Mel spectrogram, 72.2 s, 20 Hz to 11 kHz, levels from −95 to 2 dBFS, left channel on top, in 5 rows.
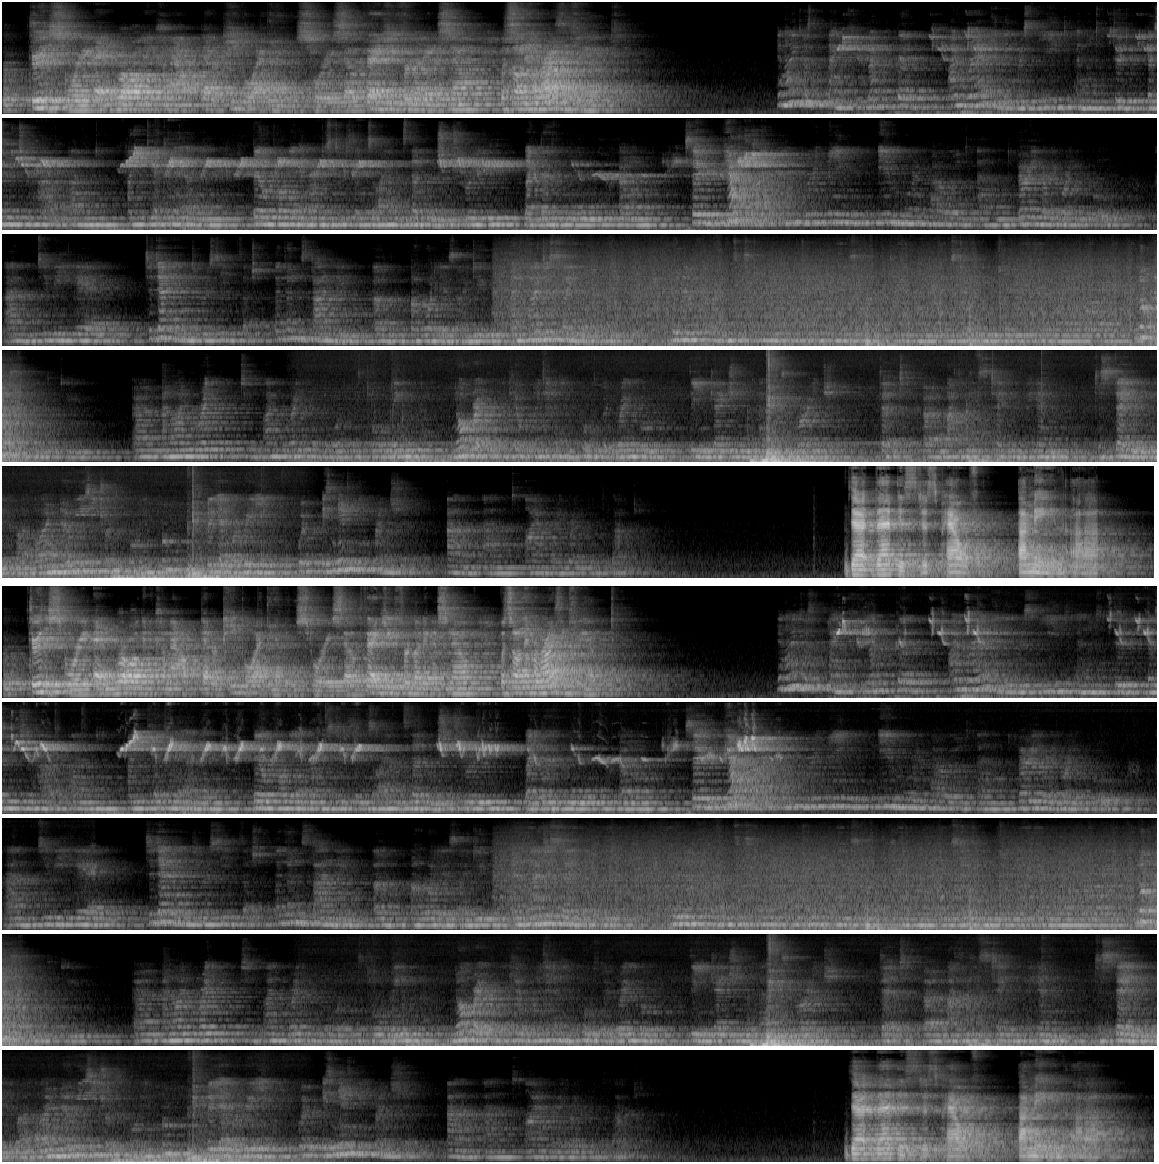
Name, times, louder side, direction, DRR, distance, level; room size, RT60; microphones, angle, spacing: voice 1, 0.3-7.4, right 2 dB, 85° right, -1 dB, 2.7 m, -31 dB
voice 2, 9.7-11.4 11.8-15.7 16.0-17.2 17.6-20.7 21.0-22.5 23.0-28.3 28.9-30.2 30.7-36.5 37.2-42.8 43.0-44.3 44.9-48.4 48.8-53.7 54.3-54.5 54.8-56.5 57.0-59.9 60.3-61.1 61.4-62.8 63.3-65.5, equal, 35° left, -4 dB, 3.9 m, -41 dB
sound 1, 10.3-13.5 13.8-15.0 15.5-19.0 19.9-24.2 30.0-30.1, right 10 dB, 55° right, 0.7 m, -36 dB
sound 2, 35.0-43.6, left 1 dB, 15° left, 0.8 m, -45 dB
sound 3, 46.8-61.6, left 1 dB, 55° left, 1.6 m, -37 dB
voice 3, 68.3-70.1 70.4-71.4, left 5 dB, 80° left, 8 dB, 0.7 m, -27 dB
9.9 x 7.4 x 8.7 m, 2.1 s
head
